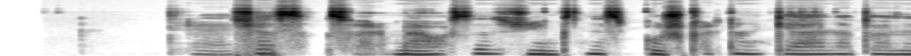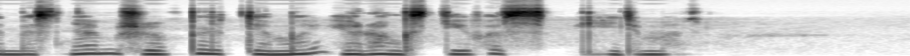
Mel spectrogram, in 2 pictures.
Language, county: Lithuanian, Vilnius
